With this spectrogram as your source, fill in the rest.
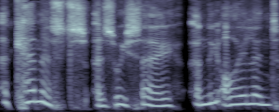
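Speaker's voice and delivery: fake British accent, high and slow. Explaining a point with an everyday example, in a Harry Potter voice. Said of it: "What bloody voice was that?".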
